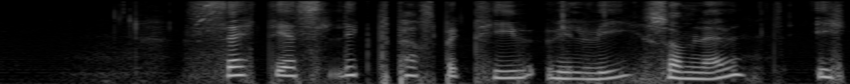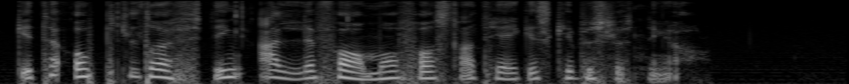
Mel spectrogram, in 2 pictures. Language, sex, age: Norwegian, female, 53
